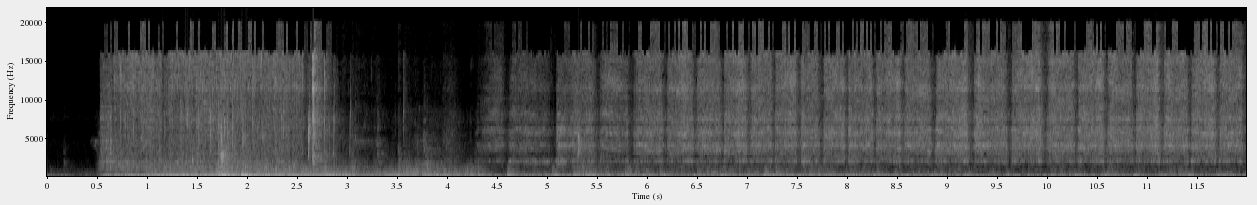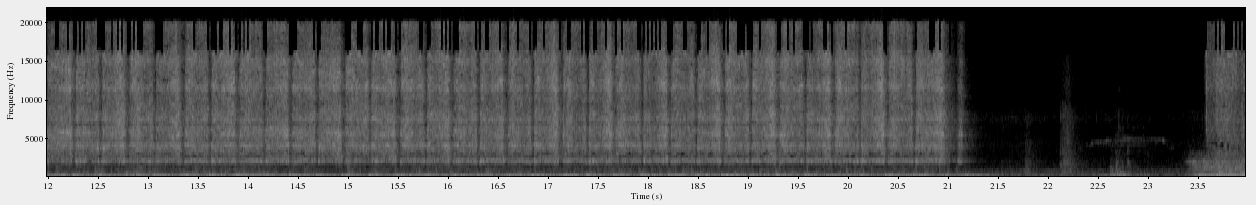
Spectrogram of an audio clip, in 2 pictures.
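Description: A Cheolma 110mm drawknife blade worked back and forth on a whetstone, giving a steady, continuous wet grinding rasp that runs for about twenty seconds before stopping, with a few louder scrapes at the start.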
